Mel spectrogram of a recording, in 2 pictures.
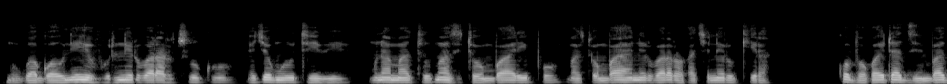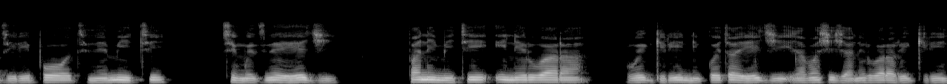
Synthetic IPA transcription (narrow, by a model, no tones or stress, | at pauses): muɡʱwaɡʱwaune̞ivuɾine̞ɾuʋaɾarut͡ʂukune̞t͡ʃo̞murutʰiʋi | munamaumazito̞mboaɾipo̞mazito̞mboajaːne̞ɾuʋaɾarwakat͡ʃe̞ne̞ɾukʰiɾa | kob͡vakwaitad͡zimbad͡ziɾipo̞d͡zine̞mitʰi | d͡zimwe̞d͡zine̞ɦe̞d͡ʒi | pane̞mitʰiːne̞ɾuʋaɾa | rwe̞ɡʱiɾinikwoitaɦe̞d͡ʒḭːnamaʃiʒaːne̞ruʋaɾarwe̞ɡʱiriːni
